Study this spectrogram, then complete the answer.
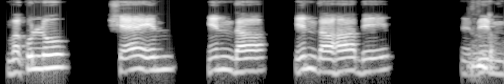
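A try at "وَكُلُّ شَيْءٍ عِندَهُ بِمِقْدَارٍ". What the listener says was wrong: ہاں نہیں بس یہاں پہ اب دیکھیں اندہو ہے, ہاں نہیں ہے, یہ الٹی اندہو بمقدار. رے نہیں پڑھنا ہے اس کو, بمقدار, کیونکہ آگے وقف کرنا ہے آپ نے.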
